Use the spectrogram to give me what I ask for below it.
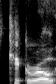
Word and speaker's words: Cicero: 20 years ago that the correct pronunciation is kiaro it sounds ridiculous to me it just looks like Cicero and there there's no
